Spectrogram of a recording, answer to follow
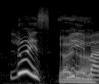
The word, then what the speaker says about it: Louis Prima: Nämlich ursprünglich durch Louis Prima. Keine Ahnung, ob ich es richtig ausgesprochen habe. Salva, hilf mir mal bitte. Louis. Oh, Louis Prima.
